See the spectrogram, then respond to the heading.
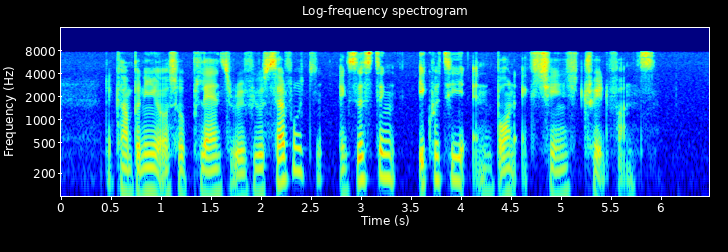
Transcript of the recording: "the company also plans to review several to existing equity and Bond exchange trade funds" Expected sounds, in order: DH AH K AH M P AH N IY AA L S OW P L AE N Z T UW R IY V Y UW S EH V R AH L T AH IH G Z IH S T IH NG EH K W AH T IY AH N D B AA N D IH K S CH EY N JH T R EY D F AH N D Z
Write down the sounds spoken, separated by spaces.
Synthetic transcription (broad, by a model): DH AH K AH M P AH N IY AA L S OW P L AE N S T UW R IY V Y UW S EH V R AH L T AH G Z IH S T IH NG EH K W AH T IY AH N B AA N IH K S CH EY N JH T R EY D F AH N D S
